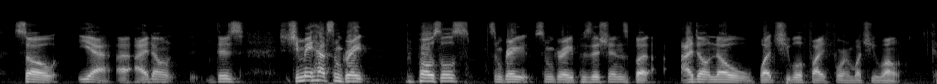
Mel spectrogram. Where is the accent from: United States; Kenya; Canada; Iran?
Canada; I'm Canadian.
